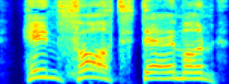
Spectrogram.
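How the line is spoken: Screaming. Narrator (German): schrie Roberts

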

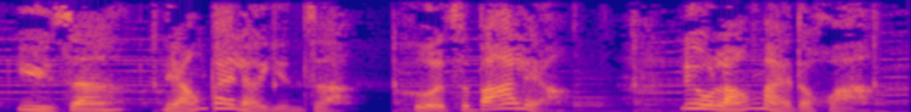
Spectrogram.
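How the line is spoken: Smiling cheerful voice. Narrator (Chinese): 白姬笑眯眯的说道

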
